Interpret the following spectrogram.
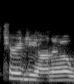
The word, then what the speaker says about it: Turrigiano: with from assembly assembly how are we pronouncing your name it's Triano with assembly assembly okay so too much of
